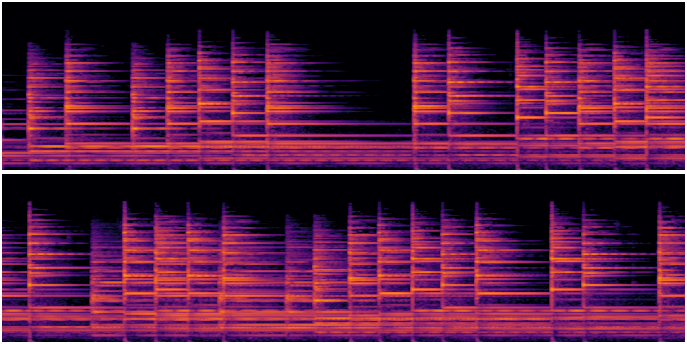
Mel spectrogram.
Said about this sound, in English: However, to give Harvard its due, they even set up a club of bell chime lovers there, and local bell ringers made attempts to master the orthodox tradition of bell ringing. Listen to a recording of Harvard students ringing these bells.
